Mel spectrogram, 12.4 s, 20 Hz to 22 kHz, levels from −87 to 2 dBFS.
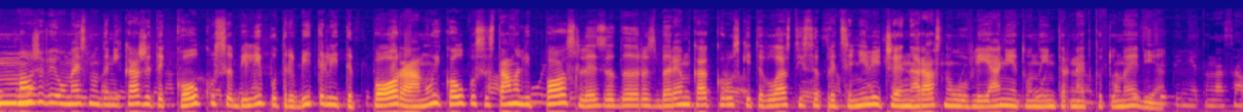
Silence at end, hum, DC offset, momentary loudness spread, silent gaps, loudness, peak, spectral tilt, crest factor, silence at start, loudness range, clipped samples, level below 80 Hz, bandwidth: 0 s; none; 0.8%; 9 LU; none; -17 LUFS; 0 dBFS; -5 dB/octave; 16 dB; 0 s; 4 LU; under 0.1%; -50 dBFS; 16 kHz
